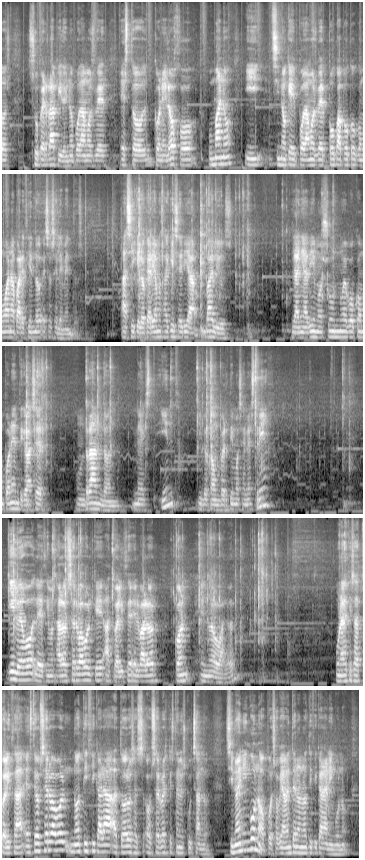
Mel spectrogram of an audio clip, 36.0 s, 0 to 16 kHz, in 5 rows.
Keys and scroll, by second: 16.0 Return, 26.6 ctrl+alt+l, 28.7 ctrl+alt+o.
